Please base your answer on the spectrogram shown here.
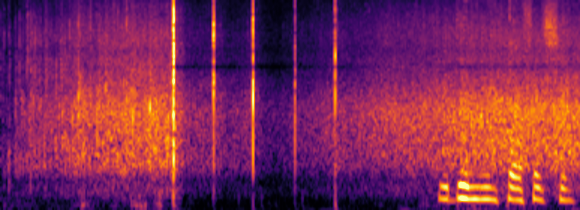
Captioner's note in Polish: oklaski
